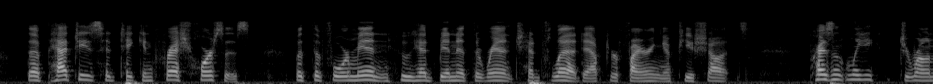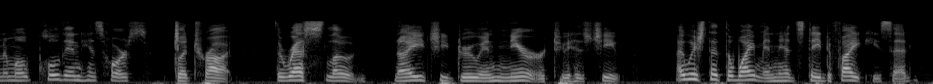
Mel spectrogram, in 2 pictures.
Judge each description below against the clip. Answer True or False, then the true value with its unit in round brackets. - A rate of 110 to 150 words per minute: False (175 wpm)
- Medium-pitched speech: True (175 Hz)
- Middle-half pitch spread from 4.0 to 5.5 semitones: False (3.6 semitones)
